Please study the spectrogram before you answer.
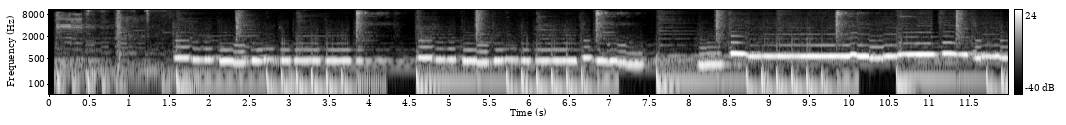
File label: flute ringtone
